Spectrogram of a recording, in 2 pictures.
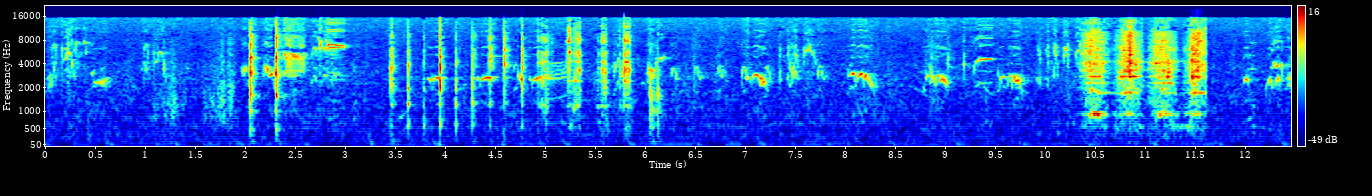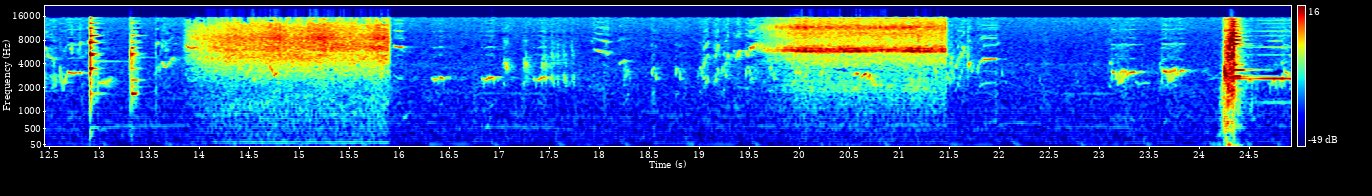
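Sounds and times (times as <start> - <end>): small birds chirping: 0.0 - 10.7, 12.0 - 22.0
abrasive rubbing on metal: 10.3 - 11.6, 12.9 - 15.9.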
